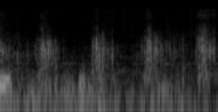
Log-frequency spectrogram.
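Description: Footsteps of a person walking at an ordinary pace, a few steps a second.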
